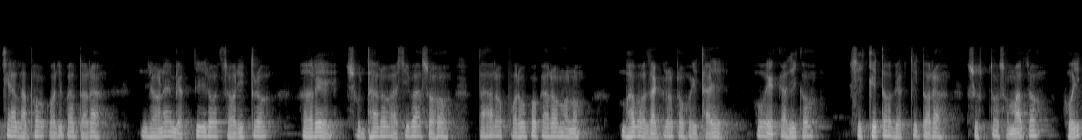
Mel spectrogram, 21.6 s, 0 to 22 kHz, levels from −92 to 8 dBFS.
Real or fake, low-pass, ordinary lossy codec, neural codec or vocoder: real; 5.4 kHz; none; none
